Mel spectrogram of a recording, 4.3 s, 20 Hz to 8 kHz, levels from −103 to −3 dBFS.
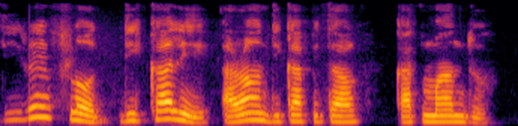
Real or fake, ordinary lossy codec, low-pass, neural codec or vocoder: real; AAC, 48 kbps; 7.2 kHz; none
